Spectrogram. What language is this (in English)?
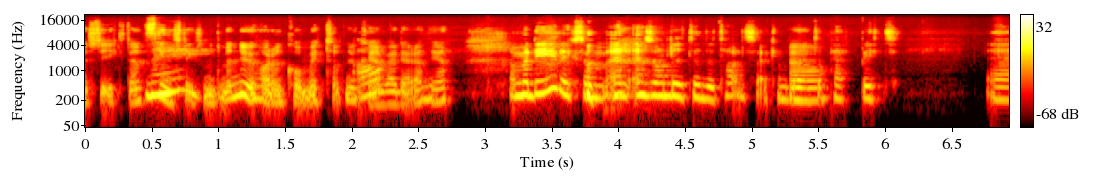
Swedish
